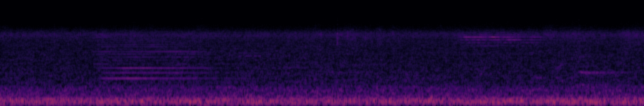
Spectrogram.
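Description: Steady low outdoor rumble, with two brief high thin tones, one about a second in and one near the end.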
